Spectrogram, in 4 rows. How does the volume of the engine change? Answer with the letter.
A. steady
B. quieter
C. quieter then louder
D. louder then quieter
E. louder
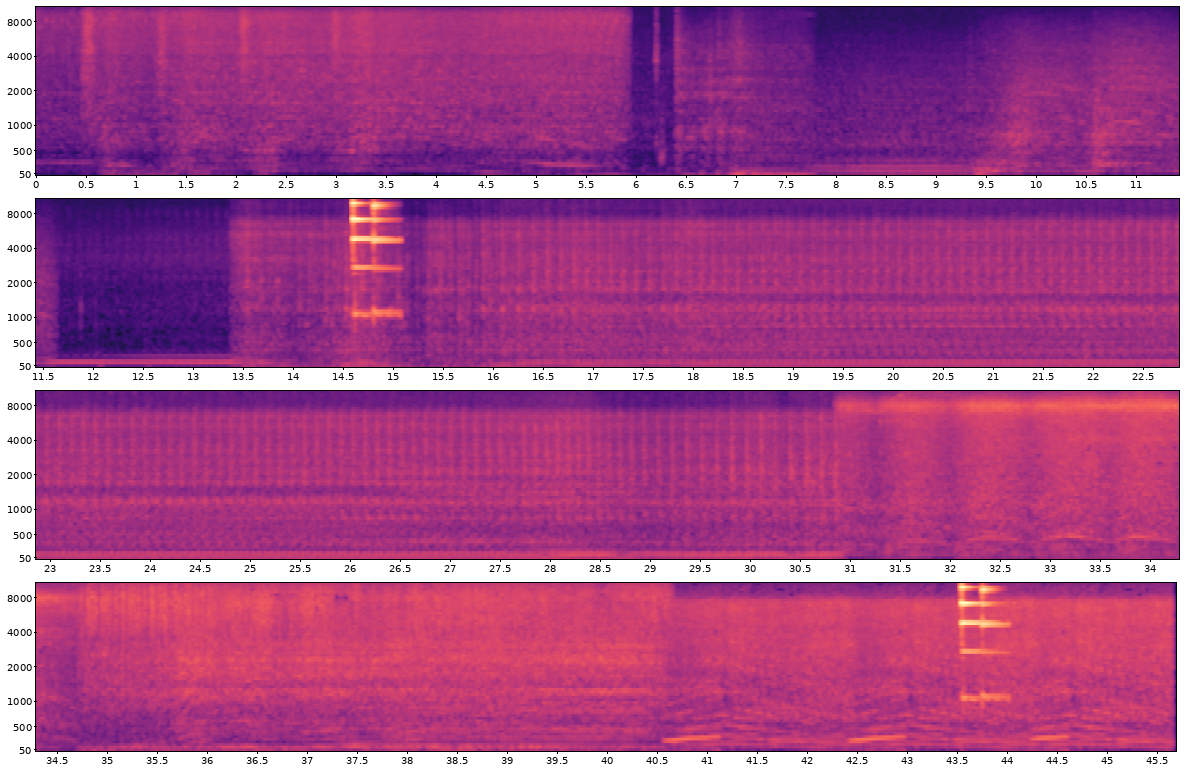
E.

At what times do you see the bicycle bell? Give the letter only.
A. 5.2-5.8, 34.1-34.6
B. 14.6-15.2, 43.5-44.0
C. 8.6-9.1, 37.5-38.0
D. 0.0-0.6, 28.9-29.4
B.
